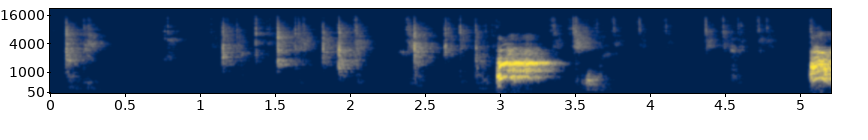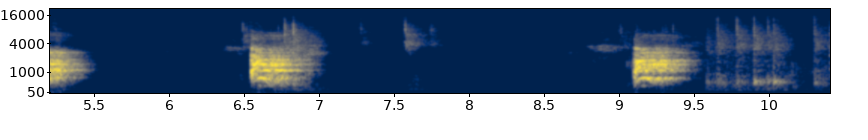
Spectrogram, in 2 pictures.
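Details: Pomeranian puppy, female, trying to get a cookie, gives four loud sharp barks spaced about two seconds apart, with quieter yips and scrabbling sounds between them.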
